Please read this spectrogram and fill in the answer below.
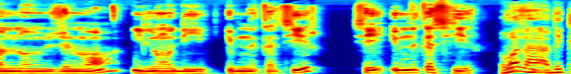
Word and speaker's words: Ibn Kathir: Là là vous venez de dire exactement Ibn Katsir. C'est très bien. Oui mais justement moi Kassir comme vous dites ça s'écrit comment ?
